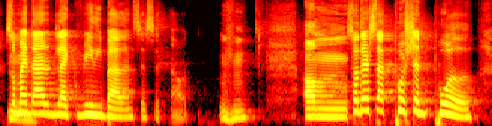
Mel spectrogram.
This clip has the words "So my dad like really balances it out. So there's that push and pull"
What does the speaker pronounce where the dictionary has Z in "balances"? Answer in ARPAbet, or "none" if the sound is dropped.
S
